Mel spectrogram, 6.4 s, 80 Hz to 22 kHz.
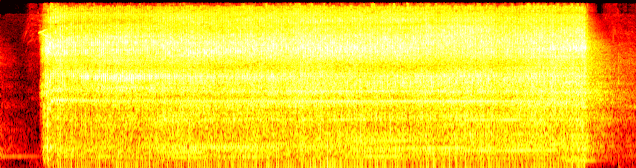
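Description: A Metabo HPT 18V brushless impact driver, model WH18DEX, spins up abruptly and runs at a steady high-pitched whine for about five seconds, loud and close, then winds down.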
